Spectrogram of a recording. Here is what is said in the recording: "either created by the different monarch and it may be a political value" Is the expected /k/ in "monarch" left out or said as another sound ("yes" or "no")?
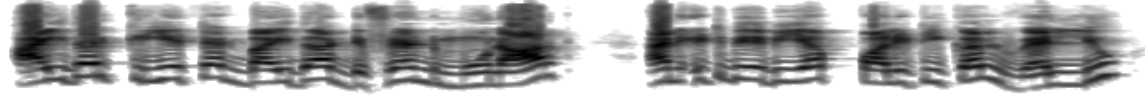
no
